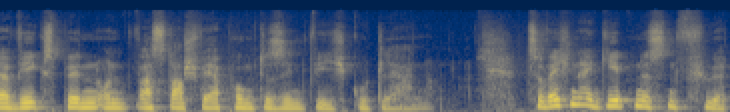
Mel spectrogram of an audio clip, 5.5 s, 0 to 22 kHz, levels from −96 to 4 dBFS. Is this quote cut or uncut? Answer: cut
